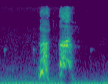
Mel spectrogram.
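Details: A Yorkshire Terrier barking indoors: two sharp, short, high-pitched yaps about a third of a second apart, over a low steady background hum.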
